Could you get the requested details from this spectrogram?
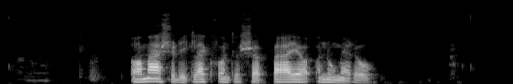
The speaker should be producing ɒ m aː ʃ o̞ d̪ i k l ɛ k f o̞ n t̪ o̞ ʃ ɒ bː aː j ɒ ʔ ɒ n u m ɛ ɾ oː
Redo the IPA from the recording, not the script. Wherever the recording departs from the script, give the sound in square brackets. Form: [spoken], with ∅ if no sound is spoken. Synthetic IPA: ɒ m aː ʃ o̞ d̪ i k l ɛ k f o̞ n t̪ o̞ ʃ ɒ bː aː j ɒ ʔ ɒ n u m ɛ ɾ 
